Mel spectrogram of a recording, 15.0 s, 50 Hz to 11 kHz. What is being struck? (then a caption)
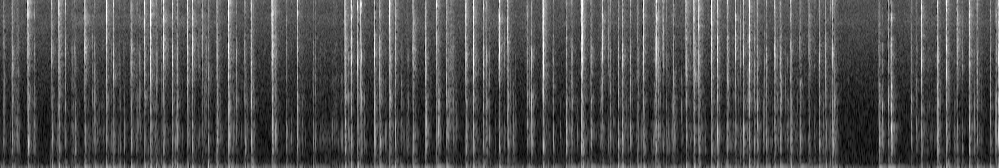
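Mechanical keyboard with round plastic keycaps. A retro mechanical typewriter-style keyboard with round plastic keycaps is typed on fast with the fingertips of both hands. The result is a dense, continuous stream of sharp clicky keystrokes with a thumpy low end and bright clacks, pausing briefly near the 13-second mark.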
